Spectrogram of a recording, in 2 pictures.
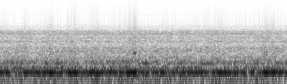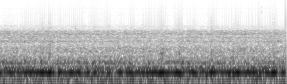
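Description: Tyres hum steadily on smooth asphalt.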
